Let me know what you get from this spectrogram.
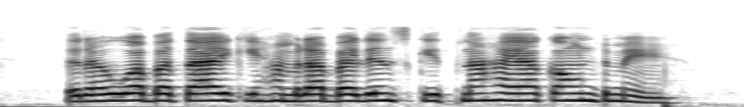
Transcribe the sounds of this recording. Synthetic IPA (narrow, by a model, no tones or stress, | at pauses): ɾəɦuabət̪aːekiɦəmɾabɛːlənskɪt̪naɦɛjəkaʊ̃ɳʈmẽ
